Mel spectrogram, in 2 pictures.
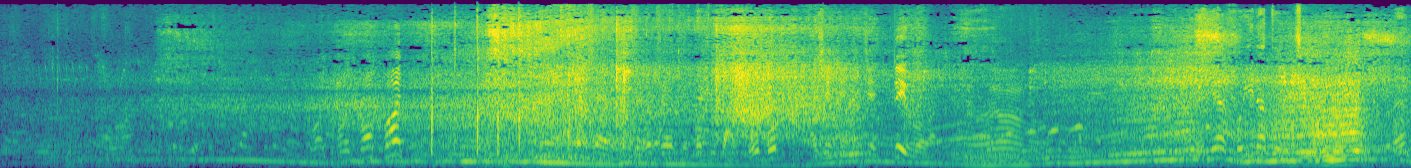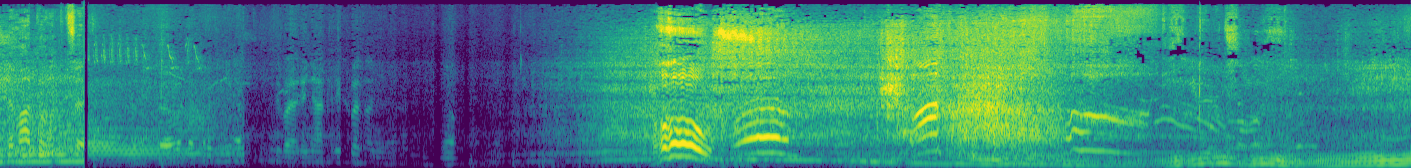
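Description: A racing car engine roars and revs up and down as it speeds past.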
